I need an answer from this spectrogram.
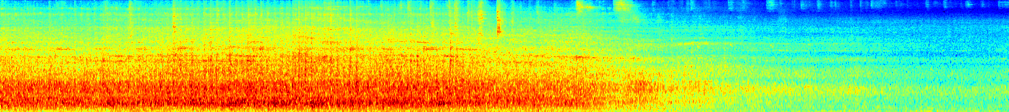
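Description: Norfolk Southern freight train of Triple Crown RoadRailer trailers rolling past at close range: a loud, steady noise of steel wheels on the rails with scattered sharp clicks. It fades away from about twelve seconds in as the last cars go by.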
